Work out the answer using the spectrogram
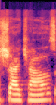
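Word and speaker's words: Xia Charles: My name is Shai Charles. It's spelled X I A C H A R L E S.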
